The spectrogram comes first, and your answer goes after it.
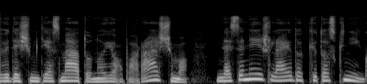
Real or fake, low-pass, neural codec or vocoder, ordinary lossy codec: real; 9.9 kHz; none; MP3, 64 kbps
